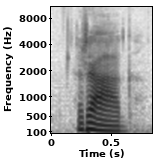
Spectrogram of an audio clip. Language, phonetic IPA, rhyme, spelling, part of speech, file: Hungarian, [ˈraːɡ], -aːɡ, rág, verb, Hu-rág.ogg
- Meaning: to chew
